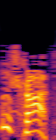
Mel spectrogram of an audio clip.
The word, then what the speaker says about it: Scott: Scott. – My name is spelled S-C-O-T-T. – That's what I said. – Oh, you said Scott. – S-C-O-T-T, Scott.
